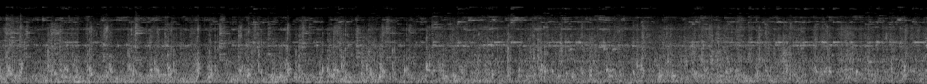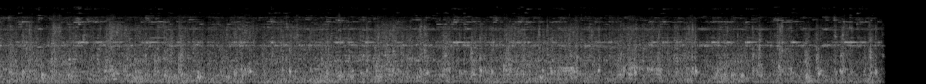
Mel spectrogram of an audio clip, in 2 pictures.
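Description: Team of draft horses clip-clopping at a walk as they pull a horse-drawn tram wagon, with the wagon rattling along behind them. The sound cuts off suddenly near the end.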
